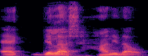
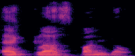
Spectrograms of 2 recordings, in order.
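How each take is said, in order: First: It is said with a regional dialect pronunciation. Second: It is said with a standard Bengali pronunciation. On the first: "অপ্রমিত বা আঞ্চলিক উচ্চারণ" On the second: "প্রমিত"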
